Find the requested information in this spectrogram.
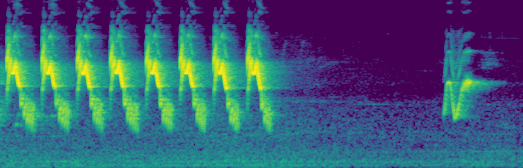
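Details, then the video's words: Starling in the morning delivers a rapid run of eight sharp, down-slurred whistles about three per second, then a pause and one twisting whistled note. "Burung Jalak Gacor dipagi Hari"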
